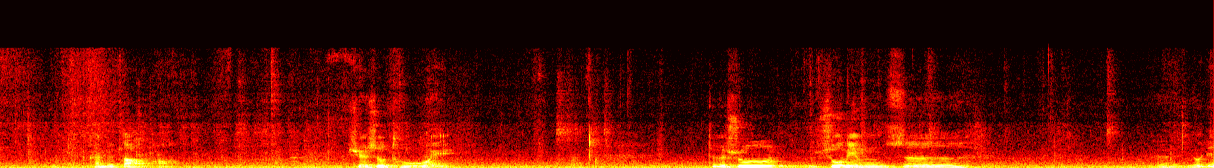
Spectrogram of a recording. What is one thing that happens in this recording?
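An elderly man speaks calmly and slowly in short phrases, close to a microphone.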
